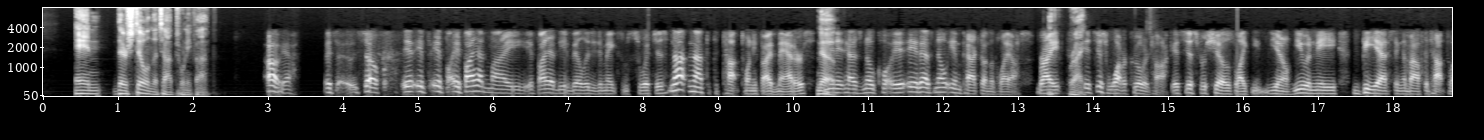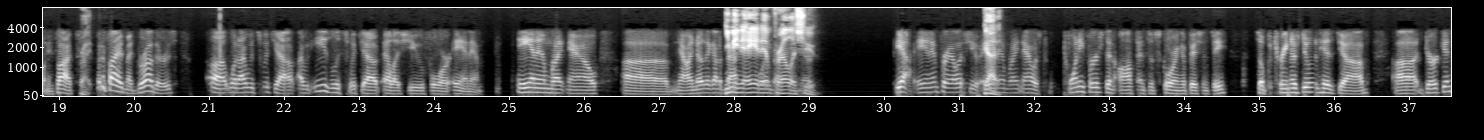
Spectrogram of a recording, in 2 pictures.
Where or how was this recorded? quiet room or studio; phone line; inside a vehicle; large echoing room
phone line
